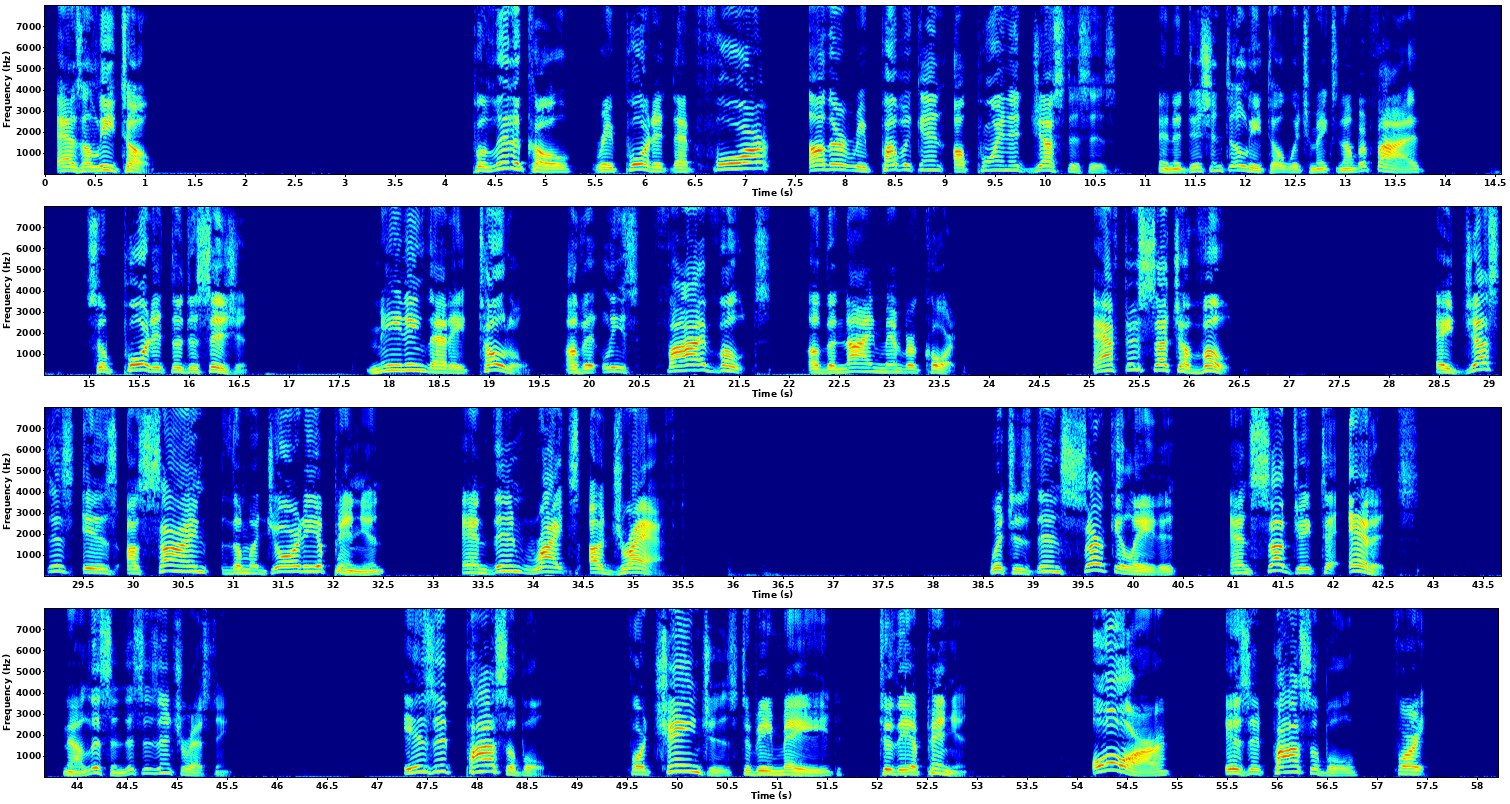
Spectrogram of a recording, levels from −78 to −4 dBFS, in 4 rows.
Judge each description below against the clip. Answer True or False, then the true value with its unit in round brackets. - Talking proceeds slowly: True (80 wpm)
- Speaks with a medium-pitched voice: True (180 Hz)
